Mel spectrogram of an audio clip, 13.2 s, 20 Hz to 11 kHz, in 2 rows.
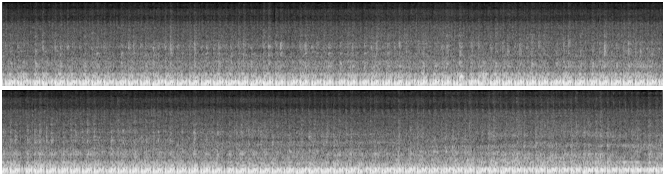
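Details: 1998 Harley-Davidson Electra Glide Classic, almost 100,000 miles, very hot engine, idling right after a 20W-50 Valvoline VR1 oil change to fill the filter; deep, loping V-twin rumble with light valvetrain clatter, no knocks or misses. Normal healthy idle.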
